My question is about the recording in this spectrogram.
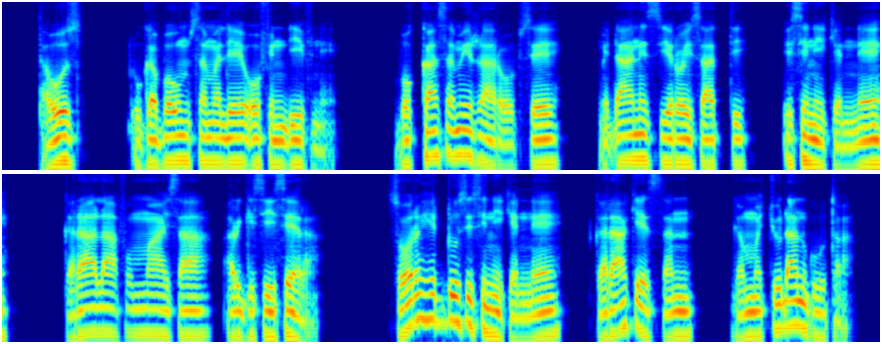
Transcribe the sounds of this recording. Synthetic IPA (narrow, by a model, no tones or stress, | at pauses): t̪ʰɐ̰ʔʊs | ᶑʊɡɐbɐʊmsɐmɐle̞ːɔfɪnᶑiːfnɛ̰ | bɔkːaːsɐmiːrːaːɾo̞ːb̥se̞ː | mɪᶑaːnɪsjɛɾo̞ːɪsaːt̪ːɪ | ɪsɪniːkɛnːe̞ː | ɡ̥ɐɾaːlaːfʊmːaːɪsaːɐɾɡɪsiːse̞ːɾɐ̰ | so̞ːɾɐɦɛd̪ːuːsɪsɪniːkɛnːe̞ː | ɡ̥ɐɾaːk̬e̞ːsːɐŋ | ɡɐmːɐt͡ʃːuːᶑaːŋɡuːt̪ɐ̰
